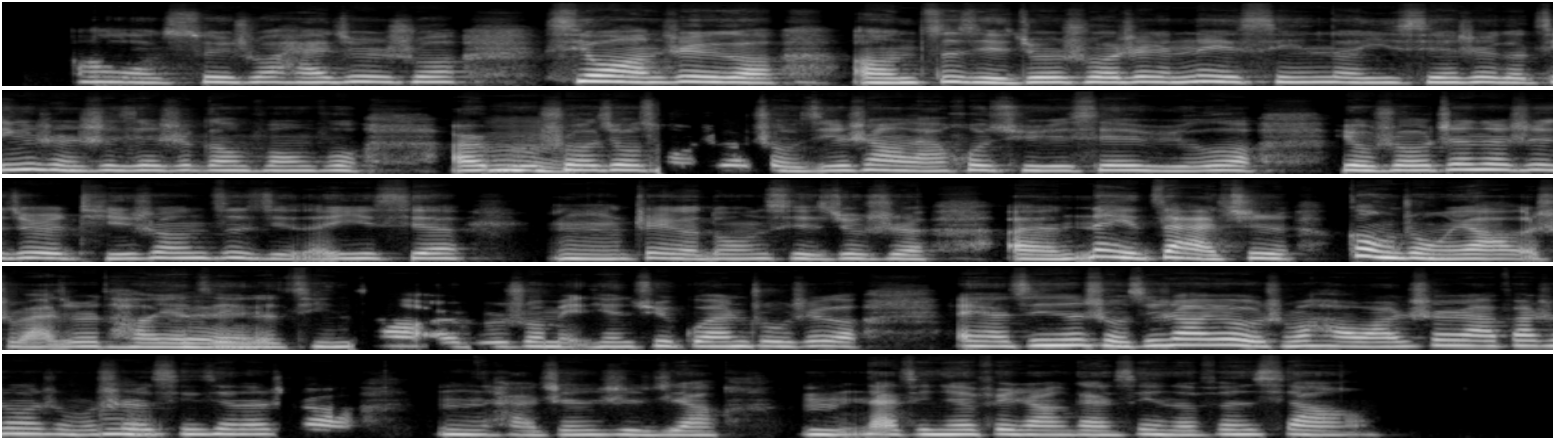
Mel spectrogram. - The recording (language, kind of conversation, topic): Chinese, podcast, 你会用哪些方法来对抗手机带来的分心？
- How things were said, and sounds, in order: none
